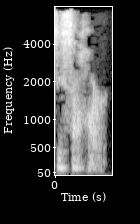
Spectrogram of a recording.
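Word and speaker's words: Yisachar (יששכר): According to the Masoretes, it's Yisachar. It's always Yisachar.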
